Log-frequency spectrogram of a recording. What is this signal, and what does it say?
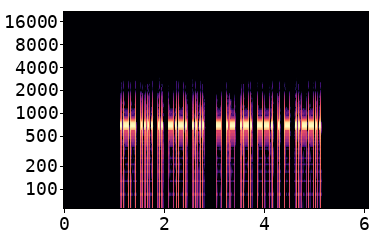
Morse code, heard as a keyed tone, about 34 wpm, 700 Hz. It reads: WHICH TARGET?
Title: Sentences from Top 1200 Words 35wpm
